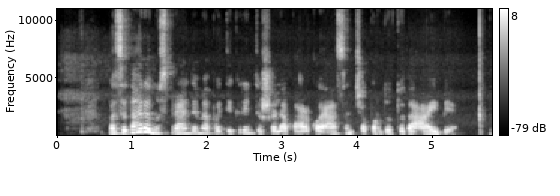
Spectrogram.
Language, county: Lithuanian, Vilnius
